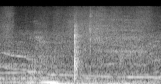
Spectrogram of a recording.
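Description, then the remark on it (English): A single drawn-out meow from Sarah Beth, a yellow-eyed cat in a doorway, slowly slides downward in pitch. It is moderately quiet, with a short knock partway through and a louder thump at the very end. “He turned to see Sarah Beth staring at him from the doorway, her yellow eyes glowing in a dim light. Spooky ass cat. Damn cat.”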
